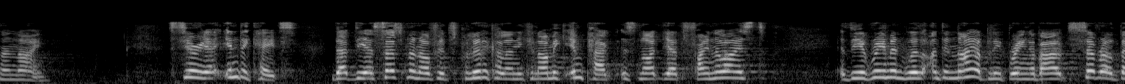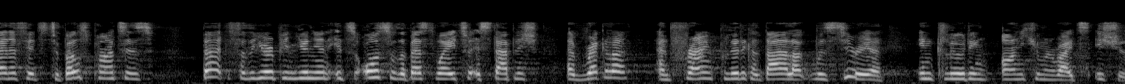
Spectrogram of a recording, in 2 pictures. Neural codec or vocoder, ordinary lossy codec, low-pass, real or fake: vocoder, 44.1 kHz, 128 mel bands, Pupu-Vocoder; none; 7.2 kHz; fake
